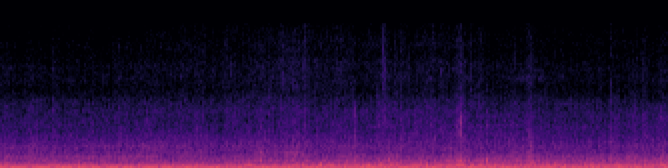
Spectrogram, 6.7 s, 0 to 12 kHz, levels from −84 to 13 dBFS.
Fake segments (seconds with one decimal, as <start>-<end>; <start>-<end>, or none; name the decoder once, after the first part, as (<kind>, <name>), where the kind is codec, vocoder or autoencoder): 3.5-4.3 (vocoder, Vocos)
